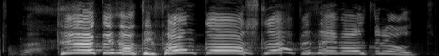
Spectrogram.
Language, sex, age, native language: Icelandic, male, 12, Icelandic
